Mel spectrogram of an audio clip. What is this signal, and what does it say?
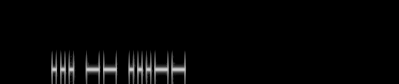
Morse code, heard as a keyed tone, about 28 wpm, 700 Hz. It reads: SM3
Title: Callsign Prefixes for Top 25 DXCC - 28wpm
